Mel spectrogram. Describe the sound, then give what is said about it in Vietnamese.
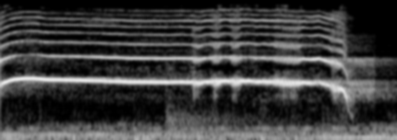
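A piercing scream rings out in a tiny bathroom, a shrill, sustained high-pitched cry holding steady for over three seconds before its pitch drops sharply and it cuts off, over a faint low rumble. “Giây phút lưỡi dao vừa lộ ra thì một tiếng hét chói tai từ đâu vang lên, làm cho Dư Tô run rẩy.”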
